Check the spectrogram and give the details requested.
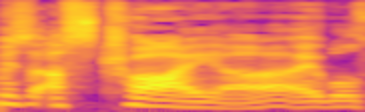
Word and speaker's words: Astraia: The name is Astraia. I will spell it.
